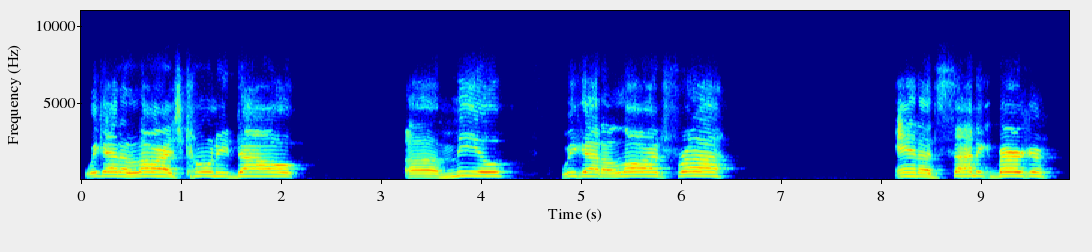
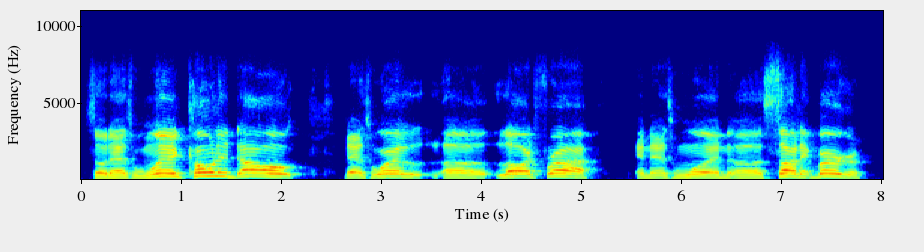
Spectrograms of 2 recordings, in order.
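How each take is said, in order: First: Order voice. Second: Slow, deliberate order read-back; cook reading back order. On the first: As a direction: call the order in slowly, like into a drive-thru speaker. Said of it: "let me do my order voice". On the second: Cook repeating the customer's order back, slow read-back. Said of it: "hold on, let me do". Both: Acted.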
